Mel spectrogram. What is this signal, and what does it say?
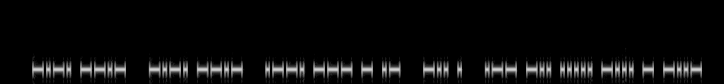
Morse code, heard as a keyed tone, about 40 wpm, 700 Hz. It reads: CQ CQ POTA DE WD5BTX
